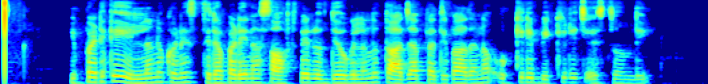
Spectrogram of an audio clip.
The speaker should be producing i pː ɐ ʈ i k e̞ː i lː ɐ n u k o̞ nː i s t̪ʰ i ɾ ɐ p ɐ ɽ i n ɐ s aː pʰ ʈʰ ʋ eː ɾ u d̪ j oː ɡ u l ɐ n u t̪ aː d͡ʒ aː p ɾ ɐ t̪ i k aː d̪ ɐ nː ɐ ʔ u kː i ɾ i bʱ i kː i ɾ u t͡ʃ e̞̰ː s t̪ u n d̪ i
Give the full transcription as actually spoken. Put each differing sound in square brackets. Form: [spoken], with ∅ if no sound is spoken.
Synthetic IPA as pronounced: i pː ɐ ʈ i k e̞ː i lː ɐ n u k o̞ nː i s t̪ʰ i ɾ ɐ p ɐ ɽ i n ɐ s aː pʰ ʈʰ ʋ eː ɾ u d̪ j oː ɡ u l ɐ n u t̪ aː d͡ʒ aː p ɾ ɐ t̪ i [p] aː d̪ ɐ [n] ɐ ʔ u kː i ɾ i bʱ i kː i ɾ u t͡ʃ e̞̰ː s t̪ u n d̪ i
